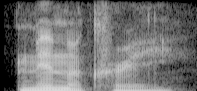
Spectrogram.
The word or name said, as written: mimicry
